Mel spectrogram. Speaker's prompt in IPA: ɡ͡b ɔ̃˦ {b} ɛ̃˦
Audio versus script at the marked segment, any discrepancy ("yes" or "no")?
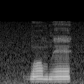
no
